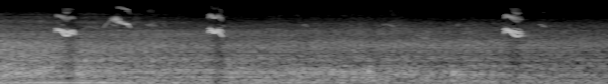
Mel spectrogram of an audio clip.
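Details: House finch nestlings in Utah, in a nest built in a front-door wreath and being fed by their mother, give four thin, high, squeaky notes, spaced irregularly over three seconds, against a steady low background hiss.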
